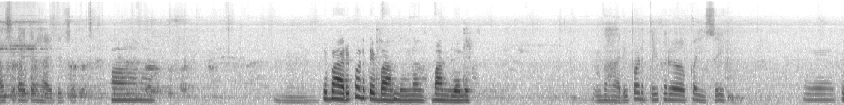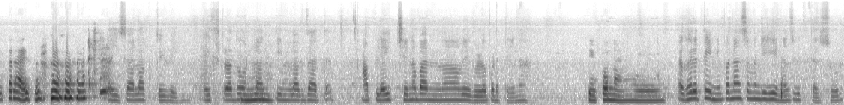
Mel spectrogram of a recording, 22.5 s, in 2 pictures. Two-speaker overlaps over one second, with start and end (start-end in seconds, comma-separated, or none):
none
